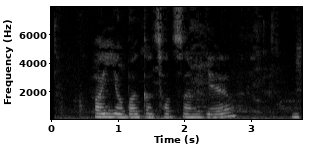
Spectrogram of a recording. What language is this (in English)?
Armenian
